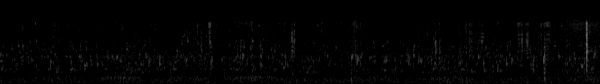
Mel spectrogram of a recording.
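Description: Faint steady trickle of a creek running over rocks, with scattered small clicks and one sharper click near the end.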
